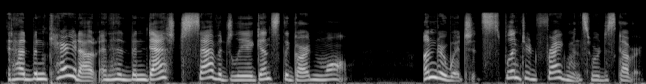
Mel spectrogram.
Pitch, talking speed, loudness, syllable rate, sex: 235 Hz, 195 wpm, -19 LUFS, 6.2 syllables/s, female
